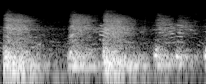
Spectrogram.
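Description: A marching drum beating a steady procession rhythm: a strong beat about once a second, each with a lighter beat just before it, over a crowd's murmur.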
